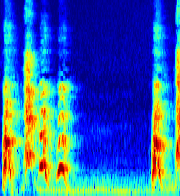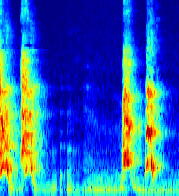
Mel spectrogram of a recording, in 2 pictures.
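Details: Two dogs, Pepper and Meishka, in a singing duet: groups of three or four harsh barks in quick succession, separated by a steady low growl-like hum underneath.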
